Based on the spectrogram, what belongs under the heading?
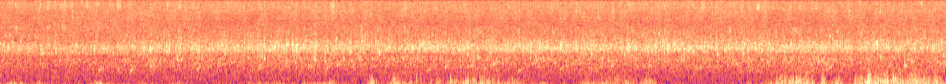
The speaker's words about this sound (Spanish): Mientras tanto, despertad tu sentido auditivo, escuchando el agua correr y la brisa.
